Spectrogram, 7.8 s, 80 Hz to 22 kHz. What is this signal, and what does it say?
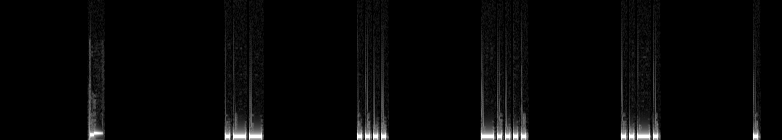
Morse code, heard as a keyed tone, about 30 wpm, spaced as for 8 wpm, 700 Hz. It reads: WH6FE
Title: USA Call Signs - 6 Characters - 8x Character Spacing - 30wpm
